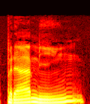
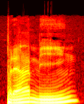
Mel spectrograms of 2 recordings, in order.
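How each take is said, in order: First: The phrase is said at a normal, softer volume. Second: The phrase is said at a louder volume.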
